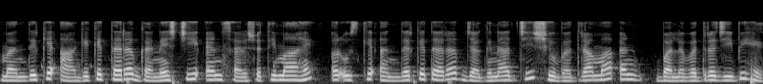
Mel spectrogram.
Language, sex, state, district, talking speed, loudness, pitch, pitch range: Hindi, female, Delhi, New Delhi, 195 wpm, -16 LUFS, 205 Hz, 185-235 Hz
